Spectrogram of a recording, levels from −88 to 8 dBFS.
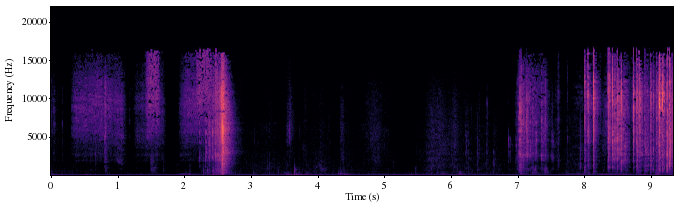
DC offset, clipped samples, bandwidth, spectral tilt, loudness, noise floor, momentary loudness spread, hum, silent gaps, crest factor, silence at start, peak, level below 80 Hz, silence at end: under 0.1%; under 0.1%; 17 kHz; 3.5 dB/octave; -28 LUFS; -73 dBFS; 28 LU; none; none; 36 dB; 0.45 s; 0 dBFS; -76 dBFS; 0 s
